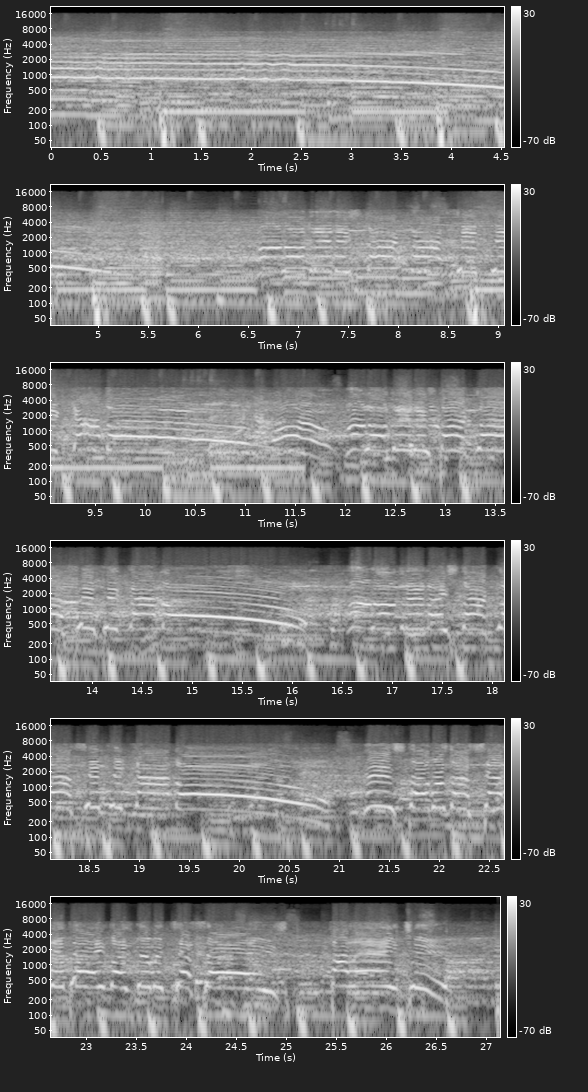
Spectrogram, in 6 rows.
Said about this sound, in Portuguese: Já passamos de 50 minutos. Mais do que suficiente o acréscimo no árbitro para terminar agora. Lateral vai ser cobrado, a torcida canta, é Tubarão, acabou!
